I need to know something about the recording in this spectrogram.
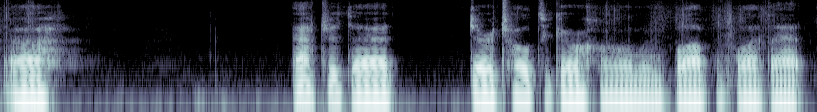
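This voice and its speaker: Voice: mid-range voice, fairly even intonation, takes it slowly, muffled recording. A fan storyteller improvising a what-if story, rambling with many fillers and self-corrections.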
